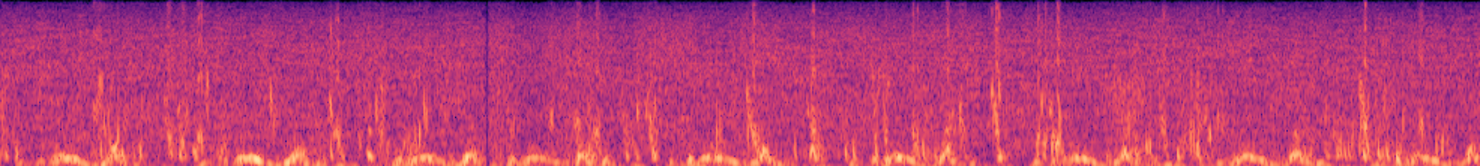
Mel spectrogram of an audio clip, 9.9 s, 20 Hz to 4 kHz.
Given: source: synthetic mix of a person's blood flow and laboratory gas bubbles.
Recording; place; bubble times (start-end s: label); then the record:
Doppler ultrasound of blood flow; precordium
0.00-0.15 s: bubbles
0.59-0.98 s: bubbles
1.07-1.53 s: bubbles
1.76-1.88 s: bubbles
2.16-2.32 s: bubbles
2.37-2.61 s: bubbles
2.66-2.87 s: bubbles
3.38-3.44 s: bubbles
3.64-3.69 s: bubbles
3.79-4.03 s: bubbles
4.12-4.41 s: bubbles
4.75-4.85 s: bubbles
4.95-5.10 s: bubbles
5.27-5.52 s: bubbles
5.56-5.74 s: bubbles
5.78-5.96 s: bubbles
6.06-6.49 s: bubbles
6.58-6.74 s: bubbles
6.88-7.12 s: bubbles
7.39-8.16 s: bubbles
8.60-8.76 s: bubbles
8.80-9.38 s: bubbles
9.44-9.49 s: bubbles
9.53-9.67 s: bubbles
9.83-9.87 s: bubbles
From the record:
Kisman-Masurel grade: 342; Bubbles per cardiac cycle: rolling drumbeat, 9 or more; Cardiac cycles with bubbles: 100%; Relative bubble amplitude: moderate (0.250 to 0.450); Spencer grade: 3 (all of the cardiac periods contain showers or single bubble signals, but not dominating or overriding the cardiac motion signals); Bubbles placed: only in the low amplitude regions of the cardiac cycle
